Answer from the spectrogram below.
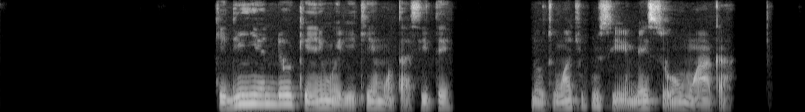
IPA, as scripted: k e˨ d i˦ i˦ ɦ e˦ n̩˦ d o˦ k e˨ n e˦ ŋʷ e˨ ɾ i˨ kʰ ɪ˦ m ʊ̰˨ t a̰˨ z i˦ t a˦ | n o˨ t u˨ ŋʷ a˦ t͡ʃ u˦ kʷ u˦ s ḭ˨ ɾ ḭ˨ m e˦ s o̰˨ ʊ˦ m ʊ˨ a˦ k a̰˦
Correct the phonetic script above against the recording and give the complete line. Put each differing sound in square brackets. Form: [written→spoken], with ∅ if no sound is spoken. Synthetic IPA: k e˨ d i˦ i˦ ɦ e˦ n̩˦ d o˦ k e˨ [n→ɲ] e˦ ŋʷ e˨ ɾ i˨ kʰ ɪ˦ m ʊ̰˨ t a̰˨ [z→s] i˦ t [a˦→e˦] | n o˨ t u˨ ŋʷ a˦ t͡ʃ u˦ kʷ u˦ s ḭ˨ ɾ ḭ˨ m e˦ s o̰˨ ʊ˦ m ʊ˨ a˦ k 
